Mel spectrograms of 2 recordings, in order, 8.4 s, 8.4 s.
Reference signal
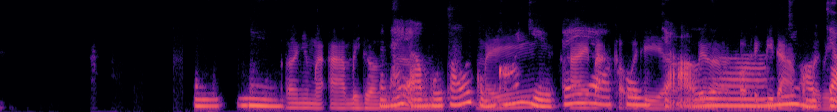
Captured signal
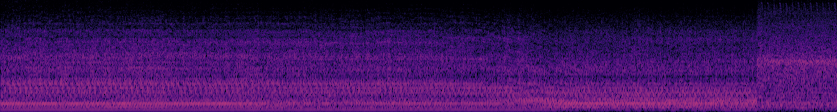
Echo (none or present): none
